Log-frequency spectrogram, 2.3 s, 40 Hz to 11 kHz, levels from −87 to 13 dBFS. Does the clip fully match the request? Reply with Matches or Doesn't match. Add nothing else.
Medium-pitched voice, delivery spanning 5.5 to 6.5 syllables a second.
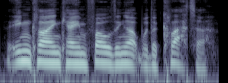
Matches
